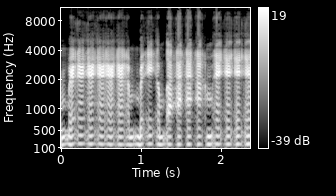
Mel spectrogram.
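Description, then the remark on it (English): A goat bleats loudly, a continuous quavering cry that breaks briefly and then carries on in a few wavering, trembling calls with no talking over it. “As I remember, the goats were running all over the place.”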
